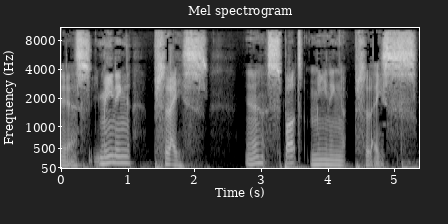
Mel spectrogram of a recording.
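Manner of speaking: very slow, unhurried delivery.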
